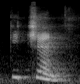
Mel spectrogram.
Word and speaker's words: kitchen: And kitchen. And kitchen here, T is sound. T sounds very less. It will not sound at all. It is silent.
